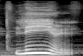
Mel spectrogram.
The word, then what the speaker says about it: 리을: Next one is 리을, 리을, and it has a L or R sound. It's somewhere between L or R, like 르, 르.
